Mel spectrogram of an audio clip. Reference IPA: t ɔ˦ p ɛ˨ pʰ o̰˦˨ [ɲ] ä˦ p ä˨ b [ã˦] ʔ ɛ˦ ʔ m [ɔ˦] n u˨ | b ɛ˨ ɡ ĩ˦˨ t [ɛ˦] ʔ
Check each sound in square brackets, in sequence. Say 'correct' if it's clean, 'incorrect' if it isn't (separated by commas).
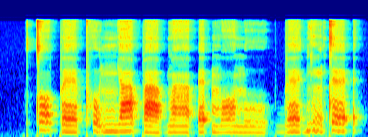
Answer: correct, correct, correct, correct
